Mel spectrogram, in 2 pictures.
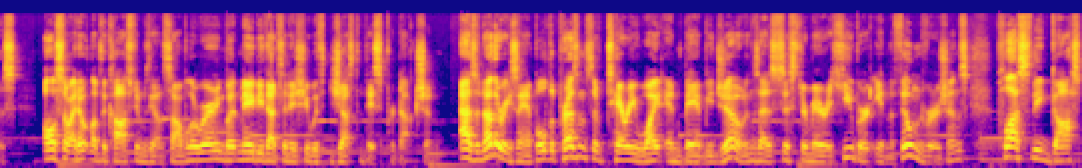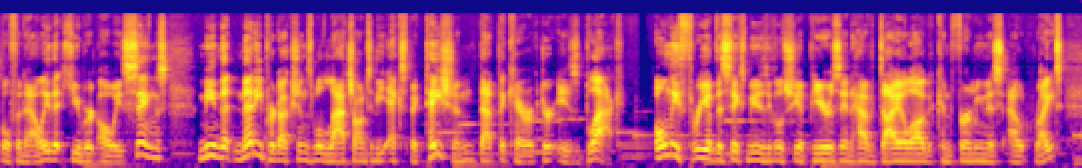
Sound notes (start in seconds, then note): none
